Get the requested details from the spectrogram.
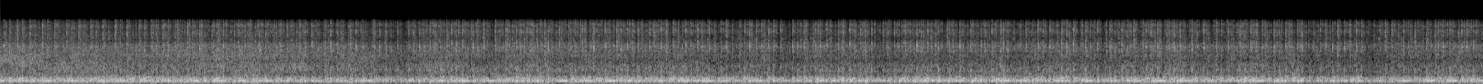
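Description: Motorcycle engines idle with a deep, steady rumble close by.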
